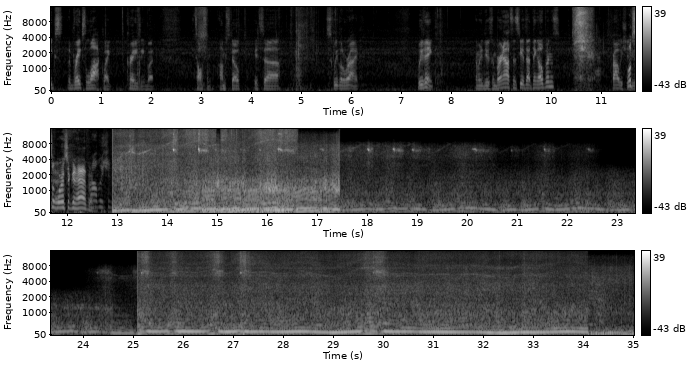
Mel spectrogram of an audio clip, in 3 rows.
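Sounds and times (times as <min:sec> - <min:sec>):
car engine revving hard: 0:12.9 - 0:35.0.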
